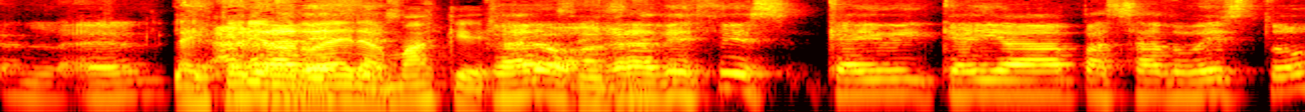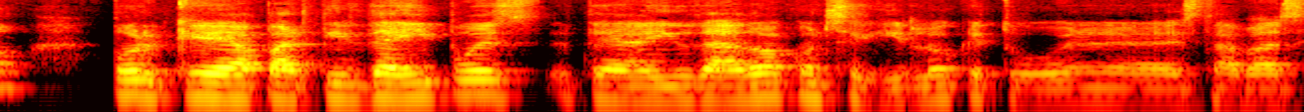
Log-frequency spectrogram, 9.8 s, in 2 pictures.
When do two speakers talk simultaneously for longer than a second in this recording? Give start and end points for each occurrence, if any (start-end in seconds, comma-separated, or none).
0.6-2.5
